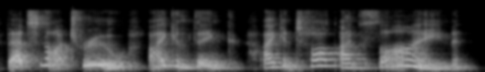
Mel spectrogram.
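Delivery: desperate protest. A narrator's reading. Patient pleads with doctors, high and pleading. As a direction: beg them to believe him.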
